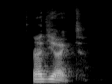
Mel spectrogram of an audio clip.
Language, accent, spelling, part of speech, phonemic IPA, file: French, France, indirect, adjective, /ɛ̃.di.ʁɛkt/, LL-Q150 (fra)-indirect.wav
- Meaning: indirect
